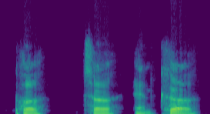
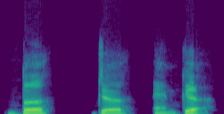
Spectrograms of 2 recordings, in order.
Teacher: a voiceless version, p, t, and k, with relatively little vibration, and a voiced version with more vibration, b, d, and g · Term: voicing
